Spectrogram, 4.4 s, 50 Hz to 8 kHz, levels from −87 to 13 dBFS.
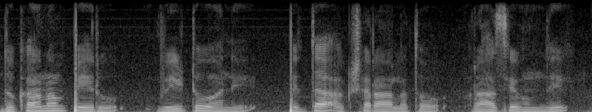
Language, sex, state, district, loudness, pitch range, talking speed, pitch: Telugu, male, Telangana, Hyderabad, -25 LUFS, 125-150 Hz, 120 wpm, 135 Hz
